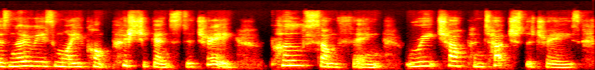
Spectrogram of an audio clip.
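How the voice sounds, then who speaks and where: At a moderate pace, a woman with a fairly high pitch and a dark, mellow tone shows vocal fry and very wide pitch swings. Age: 60s. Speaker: fitness instructor. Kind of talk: webinar presentation. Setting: online webinar. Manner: conversational, many fillers.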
